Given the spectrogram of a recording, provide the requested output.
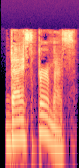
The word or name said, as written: dispermous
